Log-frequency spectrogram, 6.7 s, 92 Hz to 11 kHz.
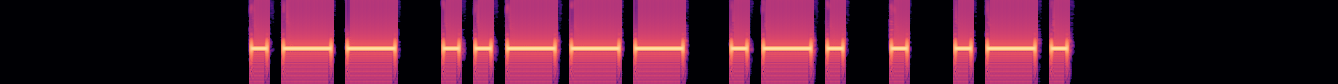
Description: Morse code, heard as a keyed tone, about 15 wpm, 700 Hz. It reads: W2RER
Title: USA Call Signs - 5 Characters - Repeated 2x - 15wpm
